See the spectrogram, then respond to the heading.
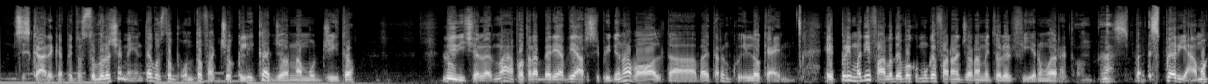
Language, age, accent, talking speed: Italian, 30-49, native, 175 wpm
